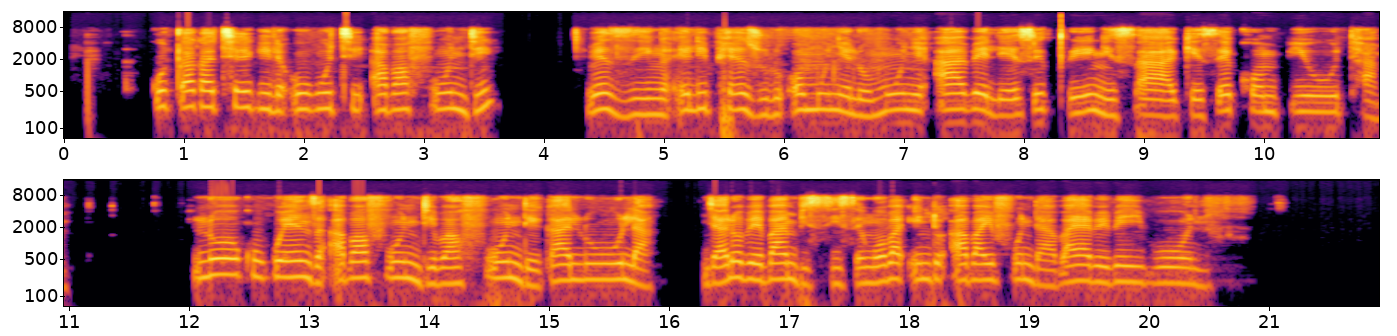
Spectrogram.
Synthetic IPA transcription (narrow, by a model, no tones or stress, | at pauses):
ɣuǃaɣatʰeɣilɛʔuɣutʰiʔaβafundʱi | βeziŋaʔelipʰezuluʔomuɲɛlomuɲɛʔaβɛlesiɡ͡ǃʱiŋisakʰɛsɛkʰompʼjuːtʰa | lokʰuɣwɛnd͡zʱaʔa̰βafundʱiβafundʱɛɣalula | nd͡ʒʱalɔβɛβambʱisisɛŋɔβaʔintʼɔʔaβajifundʱaβajaβɛβejiβɔːna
